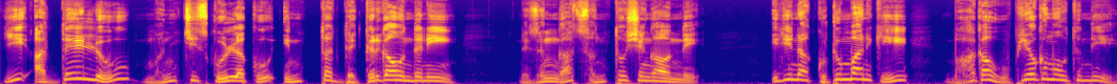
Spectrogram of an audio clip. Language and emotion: Telugu, surprised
